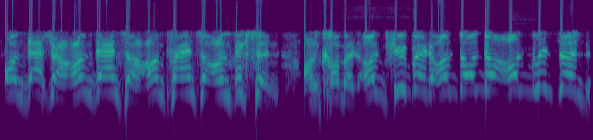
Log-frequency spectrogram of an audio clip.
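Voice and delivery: high, ringing Santa call; reindeer roll call. Acted. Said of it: "let's hear your audition to be Santa".

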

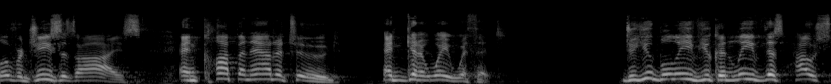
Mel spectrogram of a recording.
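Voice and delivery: high, driving preacher's call, pressing every phrase; fiery preaching. Acted. Pastor challenging the church about walking with Ahab, preaching hard. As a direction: hammer the question home to the congregation.

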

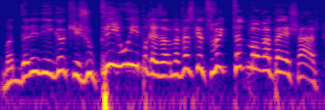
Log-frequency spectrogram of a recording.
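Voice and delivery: high, laughing caricature of a greedy manager; mock eager general manager. Voices the rival GM's demands.

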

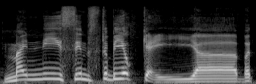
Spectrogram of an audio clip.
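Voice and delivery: put-on Italian accent. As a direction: overplay an Italian driver listing his aches. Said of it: "The Italian stallion".

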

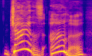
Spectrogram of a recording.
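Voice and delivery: wife recognising her father's name, crying out; cried out. A narrator's reading. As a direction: blurt the name in astonishment. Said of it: "cried out".

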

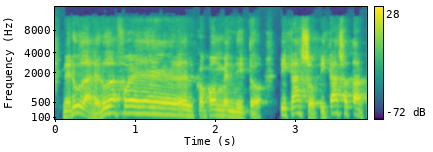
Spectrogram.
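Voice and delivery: a hammed-up schoolroom rave; mock enthusiastic teacher. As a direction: gush like a teacher selling famous names. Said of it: "llevar al colegio y decir".

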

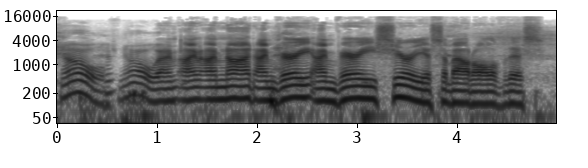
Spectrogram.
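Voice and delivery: a hint of earnest stammering Marty; Jay Baruchel as Marty. Marty as Baruchel insists to Doc he's serious. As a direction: insist nervously, stumbling over words. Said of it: "Jay Baruchel is Marty McFly".

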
